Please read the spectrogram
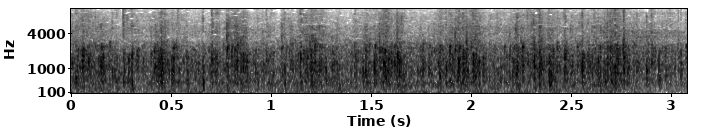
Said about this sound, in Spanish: Aplausos tras un minuto de silencio con pancartas en las que se ha rechazado la violencia de género.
